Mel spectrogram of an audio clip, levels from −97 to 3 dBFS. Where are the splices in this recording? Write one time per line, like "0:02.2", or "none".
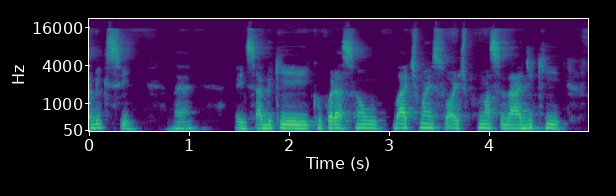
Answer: none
